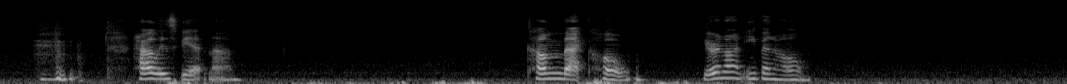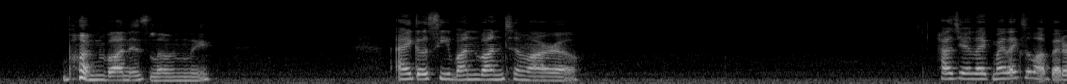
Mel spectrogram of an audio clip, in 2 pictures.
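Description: A young woman talks close to a phone microphone, in short bursts with pauses.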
